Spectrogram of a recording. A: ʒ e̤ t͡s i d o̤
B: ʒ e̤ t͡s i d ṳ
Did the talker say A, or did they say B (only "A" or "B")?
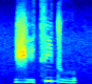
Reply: A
